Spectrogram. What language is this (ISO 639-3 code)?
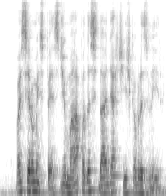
por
